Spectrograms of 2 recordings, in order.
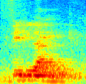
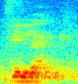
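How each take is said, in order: First: "wie lange" clearly, ending "lange" with a falling tune; pronunciation demo. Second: "wie lange" repeated softer, still falling; softer repeat demo. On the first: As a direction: model "wie lange" for learners, falling at the end. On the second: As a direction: quietly echo "wie lange" for learners. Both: Shown as a demonstration. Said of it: "y la pronunciación es".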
